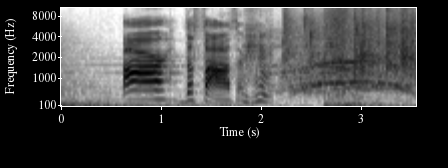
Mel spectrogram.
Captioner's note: scoffs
